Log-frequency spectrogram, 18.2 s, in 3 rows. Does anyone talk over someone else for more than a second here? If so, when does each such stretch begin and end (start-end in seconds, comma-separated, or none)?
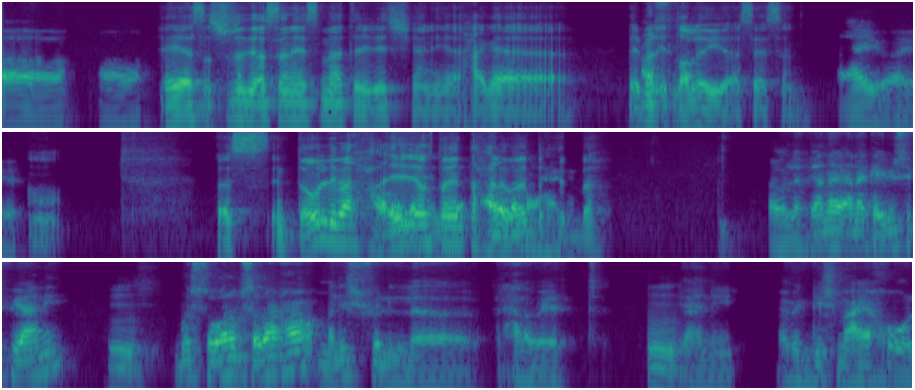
8.5-9.9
